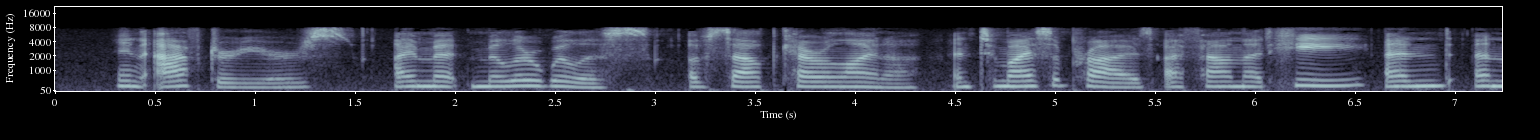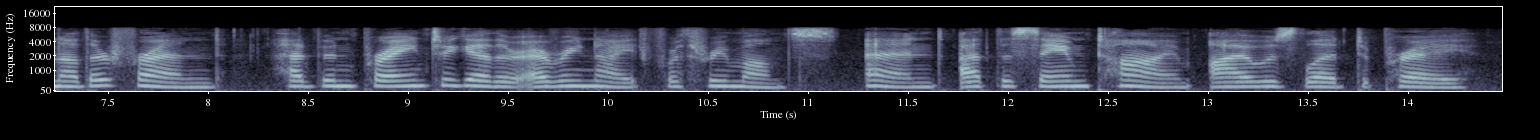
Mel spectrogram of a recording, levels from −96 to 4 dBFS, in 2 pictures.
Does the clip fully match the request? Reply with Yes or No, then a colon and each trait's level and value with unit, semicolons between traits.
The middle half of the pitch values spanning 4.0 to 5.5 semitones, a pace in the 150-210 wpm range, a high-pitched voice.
No: average, 2.7 semitones; average, 170 wpm; high, 235 Hz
